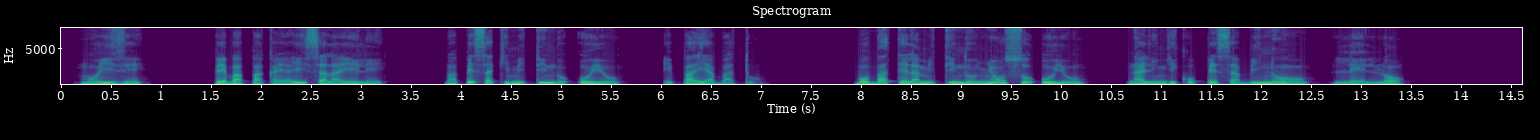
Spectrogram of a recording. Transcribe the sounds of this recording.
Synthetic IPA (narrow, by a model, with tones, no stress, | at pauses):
mo˨i˦ze˨ | pe˦ba˨pa˨ka˨ja˨i˦sa˨la˨e˦le˨ | ba˨pe˦sa˦ki˦mi˨ti˦ndo˨o˦jo˦ | e˨pa˦i˨ja˨ba˨to˨ | bo˦ba˦te˨la˨mi˨ti˦ndo˨ɲɔ˦nsɔ˨o˦jo˦ | na˨li˨ŋɡi˦ko˨pe˦sa˨bi˦no˦ | le˨lɔ˦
